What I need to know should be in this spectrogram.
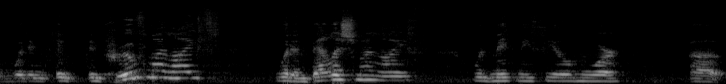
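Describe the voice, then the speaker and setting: A woman in a New York accent, very deep and low in pitch, somewhat breathy with a dark, mellow tone, ordinary pitch variation and a very slow pace. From Brooklyn, New York. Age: 70s. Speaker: retired speech pathologist. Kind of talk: interview answer.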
